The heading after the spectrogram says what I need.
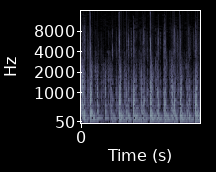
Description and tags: cln muted B guitar
Clean unprocessed recording of muted strumming on power chord B. On a les paul set to bridge pickup in drop D tuneing.
Recorded with Edirol DA2496 with Hi-z input.
160bpm, b, clean, drop-d, guitar, les-paul, loop, muted, power-chord, strumming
